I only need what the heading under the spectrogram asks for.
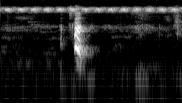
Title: Baby hiccups & laughing👶😄👶, looking very cute & adorable😊🤗😍😍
